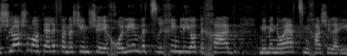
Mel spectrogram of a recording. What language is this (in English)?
Hebrew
